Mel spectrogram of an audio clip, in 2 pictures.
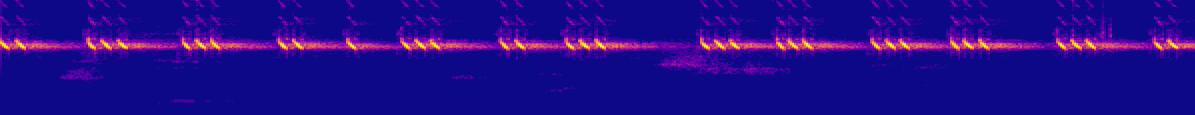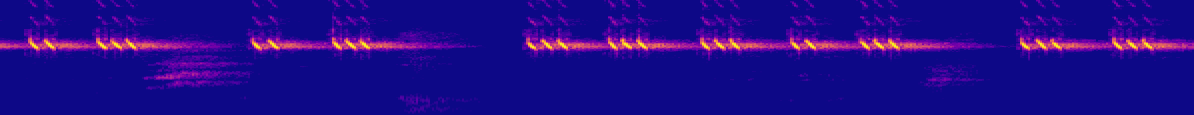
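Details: Real field cricket singing piercingly up close: a steady stream of high pulsed chirps, roughly two each second, broken by two short silences and a soft low thump.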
